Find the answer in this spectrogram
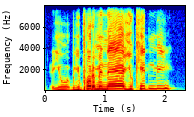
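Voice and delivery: clumsy put-on Boston accent. Asked by the other speaker to repeat the line in a Boston accent, attempted Boston accent. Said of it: "but with a Boston accent".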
